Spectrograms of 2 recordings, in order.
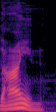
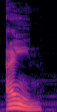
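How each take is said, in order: First: It starts with a tight sound from the throat. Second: It starts with a plain open vowel sound. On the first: The speaker calls it right. "it must come from the back of the mouth in the throat" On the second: The speaker calls it wrong. "as in the letter A, you have pronounced it wrong"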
